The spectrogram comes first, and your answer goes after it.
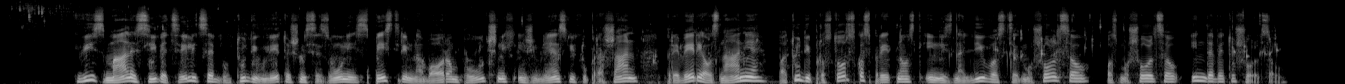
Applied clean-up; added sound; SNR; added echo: neural mask model Resemble Enhance denoiser.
